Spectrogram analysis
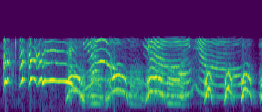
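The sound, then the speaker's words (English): A person imitates a barnyard chorus: a drawn-out braying call, swooping meows, a strained crow, then a quick run of short barking yelps, all voiced loudly and close up with no other talk. “The donkey brayed, the dog barked, the cat meowed, and the rooster screamed.”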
